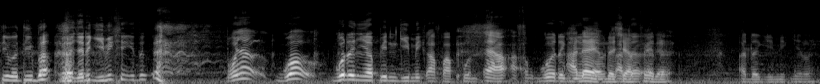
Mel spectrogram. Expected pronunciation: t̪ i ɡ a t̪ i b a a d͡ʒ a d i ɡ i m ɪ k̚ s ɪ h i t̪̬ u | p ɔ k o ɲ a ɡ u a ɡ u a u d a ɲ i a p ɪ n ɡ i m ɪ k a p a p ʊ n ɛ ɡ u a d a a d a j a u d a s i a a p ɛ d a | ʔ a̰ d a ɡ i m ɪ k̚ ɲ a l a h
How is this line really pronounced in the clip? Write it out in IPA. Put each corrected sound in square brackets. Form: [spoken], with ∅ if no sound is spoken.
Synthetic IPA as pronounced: t̪ i [b] a t̪ i b a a d͡ʒ a d i ɡ i m ɪ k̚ s ɪ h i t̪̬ u | p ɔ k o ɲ a ɡ u a ɡ u a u d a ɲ i a p ɪ n ɡ i m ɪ k a p a p ʊ n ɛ ɡ u a d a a d a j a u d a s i a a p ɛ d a | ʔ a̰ d a ɡ i m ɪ k̚ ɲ a l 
